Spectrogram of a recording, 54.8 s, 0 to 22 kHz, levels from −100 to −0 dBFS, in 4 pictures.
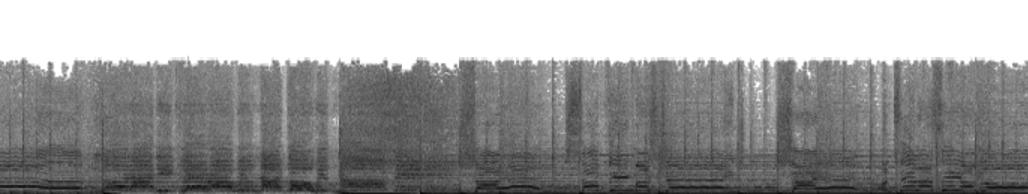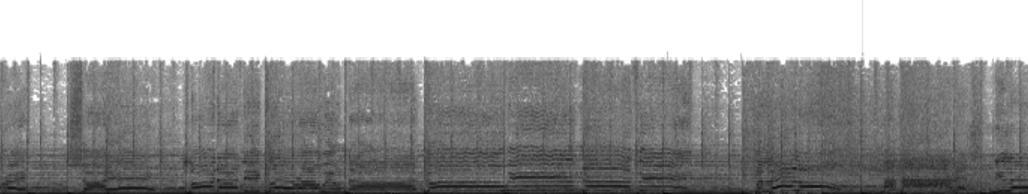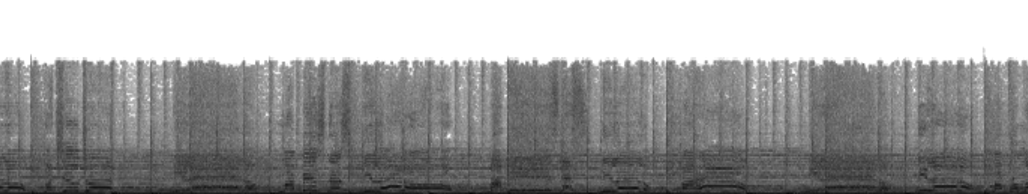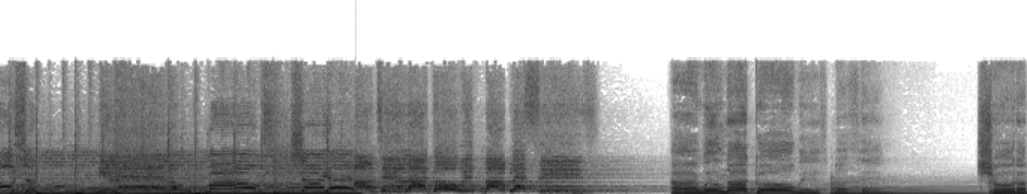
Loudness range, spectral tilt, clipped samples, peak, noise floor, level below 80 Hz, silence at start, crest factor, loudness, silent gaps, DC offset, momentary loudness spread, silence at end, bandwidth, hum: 5 LU; -4.5 dB/octave; under 0.1%; 0 dBFS; -42 dBFS; -16 dBFS; 0 s; 12 dB; -12 LUFS; none; under 0.1%; 4 LU; 0 s; 15.5 kHz; none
